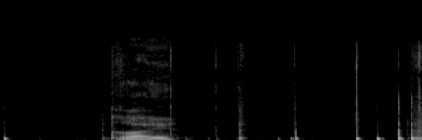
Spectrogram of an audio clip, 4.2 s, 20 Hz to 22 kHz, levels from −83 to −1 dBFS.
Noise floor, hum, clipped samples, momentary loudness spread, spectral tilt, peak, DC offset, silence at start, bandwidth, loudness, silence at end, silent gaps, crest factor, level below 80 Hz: -82 dBFS; none; under 0.1%; 17 LU; -6.5 dB/octave; -18 dBFS; under 0.1%; 0.05 s; 16.5 kHz; -40 LUFS; 0 s; none; 24 dB; -82 dBFS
